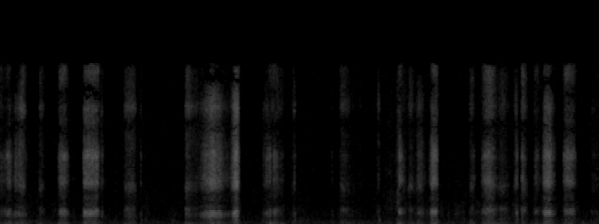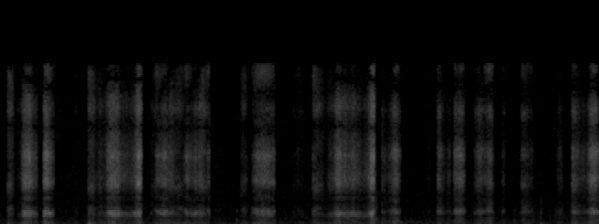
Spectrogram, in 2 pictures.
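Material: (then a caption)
Paper. A graphite pencil point scratches strokes onto a lined page of a spiral notebook lying flat while writing Hangul by hand. The clip is a quiet, bright, dry scratching in a steady series of short bursts, with almost no low end and no ring after each stroke.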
